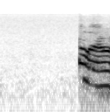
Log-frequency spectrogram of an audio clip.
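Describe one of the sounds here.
A woman begins speaking over an online call.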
